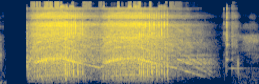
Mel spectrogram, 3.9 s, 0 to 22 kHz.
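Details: Bosch AHS 40-24 electric hedge trimmer, salvaged from a skip, after cleaning and lubricating the rusty blade and retightening its screws: motor spins up in two short even bursts with a clean buzzing drive and free-moving blades; trimmer runs normally.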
